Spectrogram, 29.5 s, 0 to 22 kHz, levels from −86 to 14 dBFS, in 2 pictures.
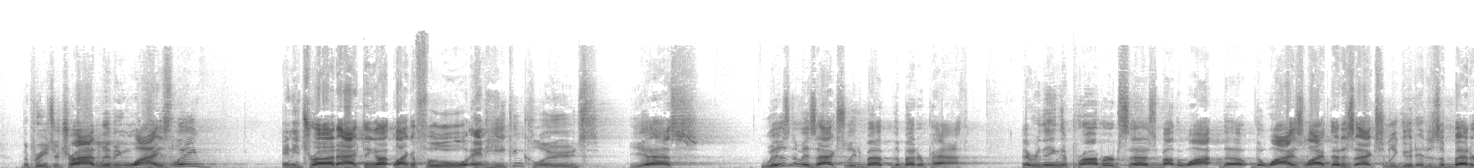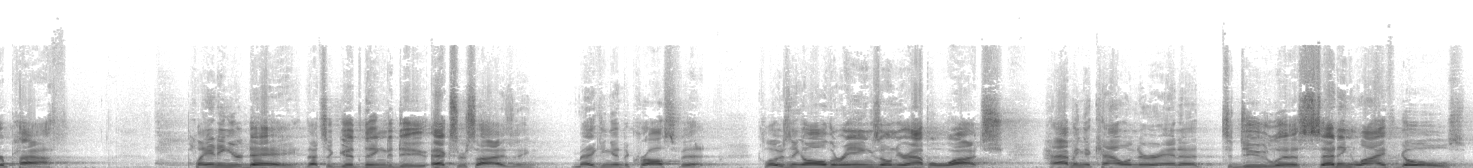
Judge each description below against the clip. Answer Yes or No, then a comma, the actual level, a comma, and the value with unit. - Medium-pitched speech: Yes, medium, 165 Hz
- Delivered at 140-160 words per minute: Yes, average, 145 wpm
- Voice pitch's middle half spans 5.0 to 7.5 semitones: No, average, 3.0 semitones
